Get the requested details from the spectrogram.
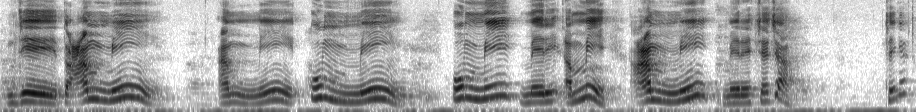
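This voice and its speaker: Slow, patient man teaching. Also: high-pitched, lively intonation. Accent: Urdu. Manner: slow, repeats each phrase patiently. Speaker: Arabic teacher. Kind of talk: classroom lesson.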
